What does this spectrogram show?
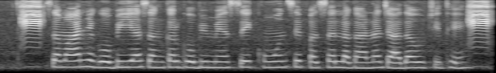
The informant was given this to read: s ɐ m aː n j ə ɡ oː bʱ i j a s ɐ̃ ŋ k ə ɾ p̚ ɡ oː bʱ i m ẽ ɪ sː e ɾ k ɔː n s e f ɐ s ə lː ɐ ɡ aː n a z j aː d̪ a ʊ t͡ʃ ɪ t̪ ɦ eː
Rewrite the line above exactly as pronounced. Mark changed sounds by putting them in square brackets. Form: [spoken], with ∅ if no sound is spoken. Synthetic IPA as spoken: s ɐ m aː n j ə ɡ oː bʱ i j a s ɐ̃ ŋ k ə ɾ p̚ ɡ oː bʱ i m ẽ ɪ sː e [∅] k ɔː n s e f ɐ s ə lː ɐ ɡ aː n a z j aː d̪ a ʊ t͡ʃ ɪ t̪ ɦ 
